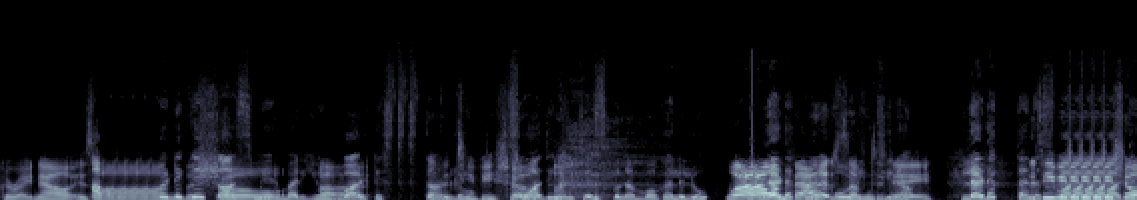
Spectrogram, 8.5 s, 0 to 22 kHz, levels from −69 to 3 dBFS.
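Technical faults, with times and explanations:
0.85–1.20 s, repeated buffer: the same 85 ms slice plays four extra times back to back, a hard-edged stutter from late audio, which fits a 4096-sample buffer.
2.99–3.16 s, repeated buffer: the same 85 ms piece comes back twice more, each join abrupt, because fresh audio didn't arrive and the device replayed the last chunk.
5.63–5.72 s, repeated buffer: a single extra play of an 85 ms piece, a quick hiccup with a sharp seam where the old buffer repeats.
8.02–8.36 s, repeated buffer: another four-times stutter of one 85 ms slice; the sound just pauses its progress, with practically nothing skipped afterward.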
